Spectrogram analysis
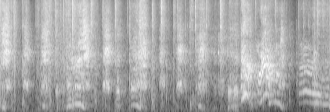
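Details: Two Pomeranians named Sam and Marin barking together in a duet: rapid, sharp, high yaps tumbling over each other in quick succession for five seconds, some stretched into short whiny arcs, with a voice heard alongside.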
